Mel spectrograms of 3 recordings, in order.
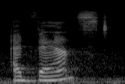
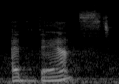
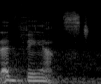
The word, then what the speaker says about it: advance: But if you reduce it down to a schwa, where the first syllable can be reduced, and then the second one is the main stressor, advance, advance, advance.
